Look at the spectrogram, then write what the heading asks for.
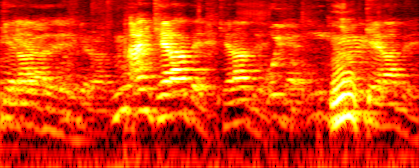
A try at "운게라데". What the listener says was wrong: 음이 아니고요. 뭐 이렇게 음이 아니고요. 음이 아니고 운.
